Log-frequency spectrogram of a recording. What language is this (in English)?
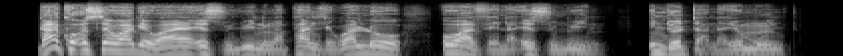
North Ndebele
